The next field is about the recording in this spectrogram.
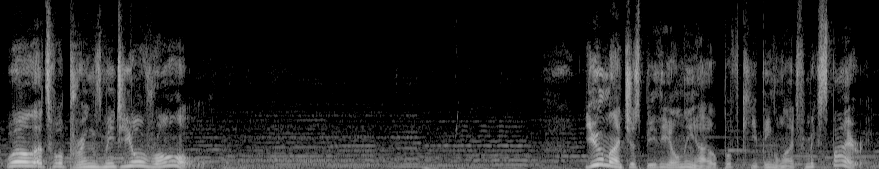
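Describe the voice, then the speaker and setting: A mysterious master from a video game , as a man puts him on, theatrical and instructive. The voice is a touch high and moves freely up and down. Music plays softly behind it. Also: very animated, brisk. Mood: portentous.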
